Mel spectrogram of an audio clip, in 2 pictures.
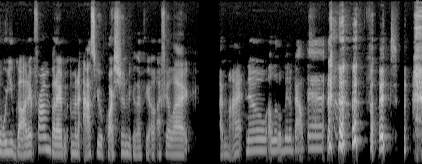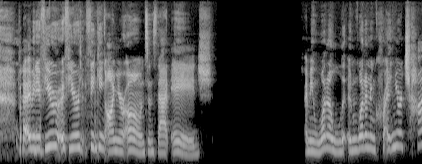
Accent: Nepal; growing up, you know, I'm from Nepal, and I'm actually an immigrant

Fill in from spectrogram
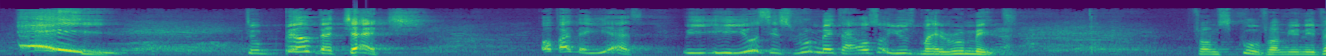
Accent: Switzerland; Because I'm from Switzerland too.

